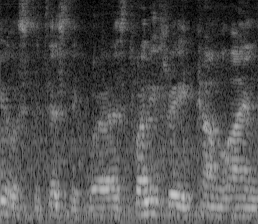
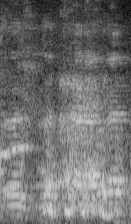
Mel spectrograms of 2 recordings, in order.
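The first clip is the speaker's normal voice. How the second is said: laughing; 7 dB louder than usual. Real, not acted. Laughing through remark.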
